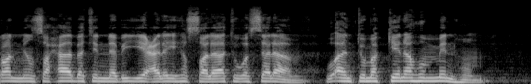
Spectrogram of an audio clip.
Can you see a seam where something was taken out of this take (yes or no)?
yes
